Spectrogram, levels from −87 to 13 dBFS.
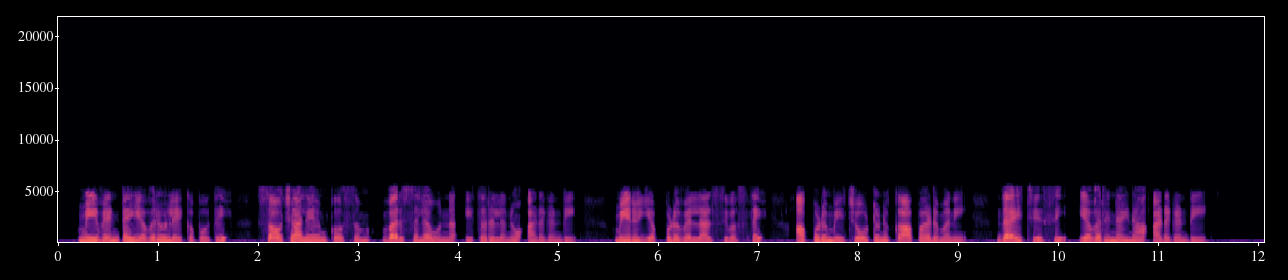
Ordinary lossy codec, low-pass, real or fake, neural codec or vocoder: none; 5.4 kHz; real; none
